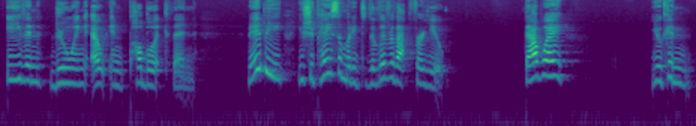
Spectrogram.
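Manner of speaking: loud, scolding outburst at the video; really fed up, raise the voice and scold; angry rant. Real, not acted. Viewer scolding a vlogger for her words, loud and angry. Real rant at clip's wording.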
